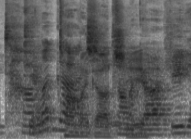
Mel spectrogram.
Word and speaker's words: Tamagotchi: Is it Tamagotchi? – Tamagotchi.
